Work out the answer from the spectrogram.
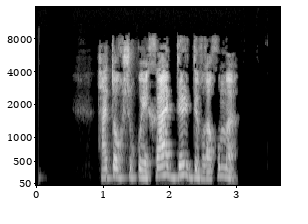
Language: Kabardian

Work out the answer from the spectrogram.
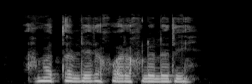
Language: Pashto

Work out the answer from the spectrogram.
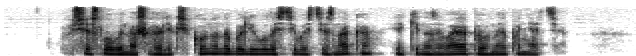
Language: Belarusian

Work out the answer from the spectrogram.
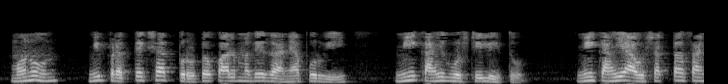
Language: Marathi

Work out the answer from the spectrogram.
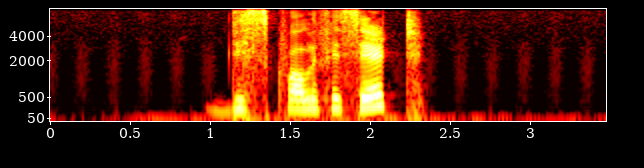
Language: Norwegian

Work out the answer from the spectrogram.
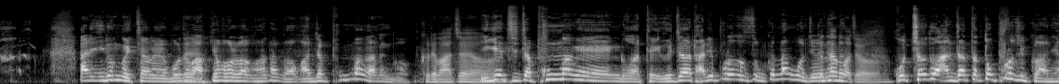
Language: Korean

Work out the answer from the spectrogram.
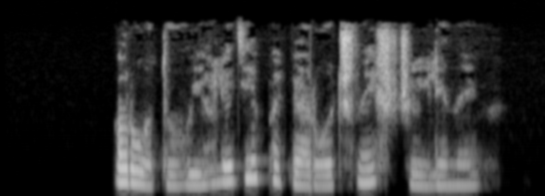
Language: Belarusian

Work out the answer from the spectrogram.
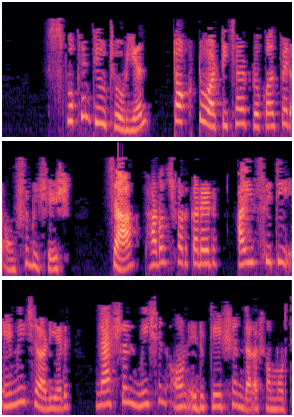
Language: Bangla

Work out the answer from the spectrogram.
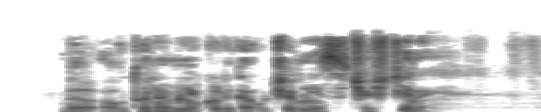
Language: Czech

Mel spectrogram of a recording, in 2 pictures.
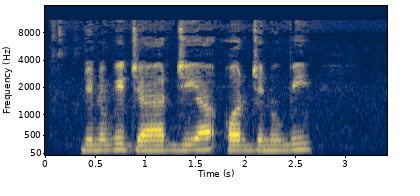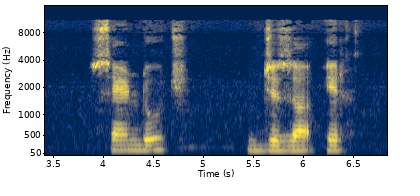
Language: Urdu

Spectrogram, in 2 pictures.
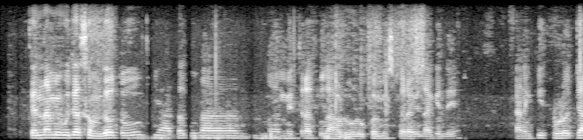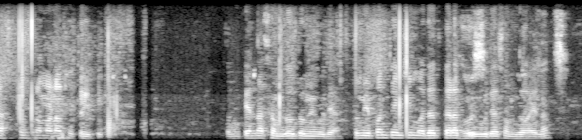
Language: Marathi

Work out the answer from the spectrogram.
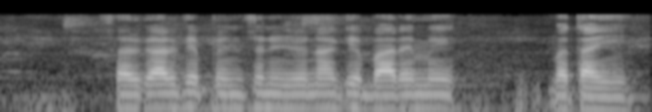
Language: Bhojpuri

